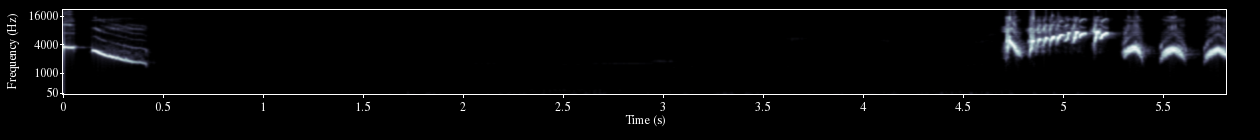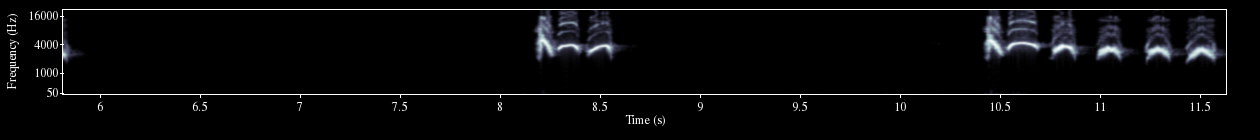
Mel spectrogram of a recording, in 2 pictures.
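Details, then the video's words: Orange-headed thrush (Geokichla citrina), likely a female since it is described as not singing, giving loud, high phrases: a falling whistle, then bursts of rapid, sharp, repeated notes with rising sweeps, separated by quiet gaps. "Burung ANIS MERAH"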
